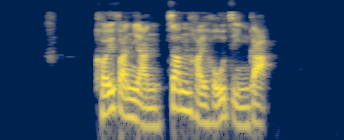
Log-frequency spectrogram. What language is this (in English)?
Cantonese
